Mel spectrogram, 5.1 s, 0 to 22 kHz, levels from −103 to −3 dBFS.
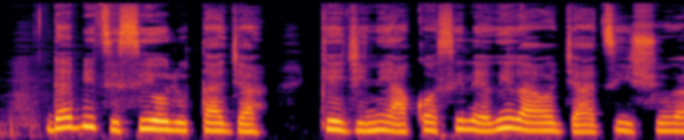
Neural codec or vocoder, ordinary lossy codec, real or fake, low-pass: none; none; real; none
